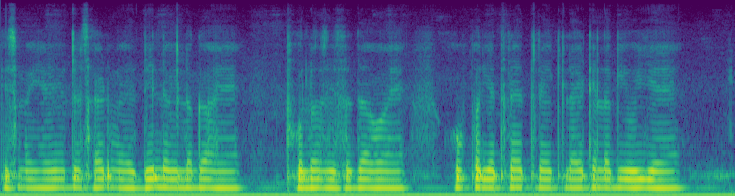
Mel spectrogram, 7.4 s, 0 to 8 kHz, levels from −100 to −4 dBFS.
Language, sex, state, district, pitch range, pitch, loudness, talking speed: Hindi, male, Rajasthan, Bikaner, 130-135 Hz, 130 Hz, -18 LUFS, 170 wpm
